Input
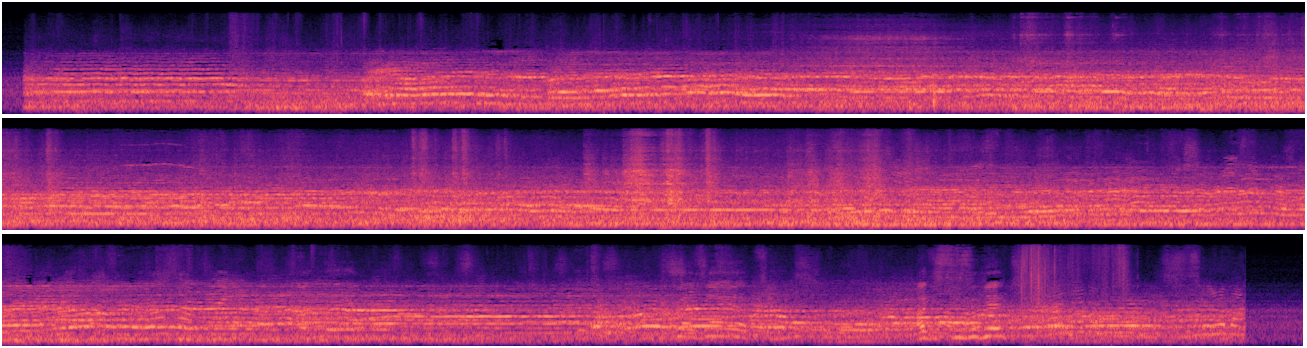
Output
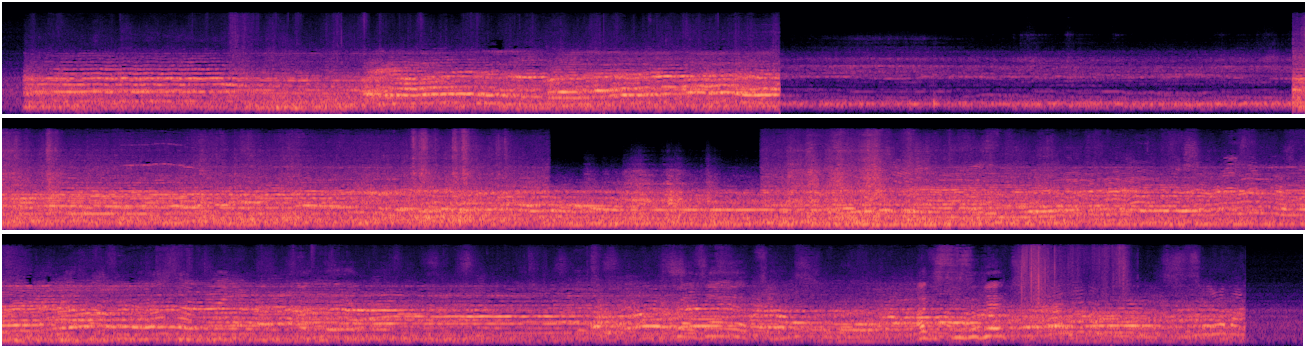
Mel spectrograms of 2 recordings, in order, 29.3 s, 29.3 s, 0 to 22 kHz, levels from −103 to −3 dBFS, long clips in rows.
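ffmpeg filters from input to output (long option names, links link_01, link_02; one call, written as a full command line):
ffmpeg -i in.wav -filter_complex "[0:a]asettb=1/sr,asplit=3[link_01][link_02][link_03];[link_01]atrim=end=5.844[link_04];[link_02]atrim=start=5.84:end=9.69,asetpts=PTS-STARTPTS,afade=type=in:duration=0.004:curve=qsin,afade=type=out:start_time=3.846:duration=0.004:curve=qsin,asplit=3[link_05][link_06][link_07];[link_05]bandpass=frequency=270:width_type=q:width=8,volume=0dB[link_08];[link_06]bandpass=frequency=2290:width_type=q:width=8,volume=-6dB[link_09];[link_07]bandpass=frequency=3010:width_type=q:width=8,volume=-9dB[link_10];[link_08][link_09][link_10]amix=inputs=3:normalize=0[link_11];[link_03]atrim=start=9.686[link_12];[link_04][link_11]acrossfade=duration=0.004:curve1=hsin:curve2=qsin[link_13];[link_13][link_12]acrossfade=duration=0.004:curve1=qsin:curve2=hsin,asplit=3[link_14][link_15][link_16];[link_14]afade=type=out:start_time=13.88:duration=0.02[link_17];[link_15]lowpass=1200,afade=type=in:start_time=13.88:duration=0.02,afade=type=out:start_time=15.46:duration=0.02[link_18];[link_16]afade=type=in:start_time=15.46:duration=0.02[link_19];[link_17][link_18][link_19]amix=inputs=3:normalize=0" out.wav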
